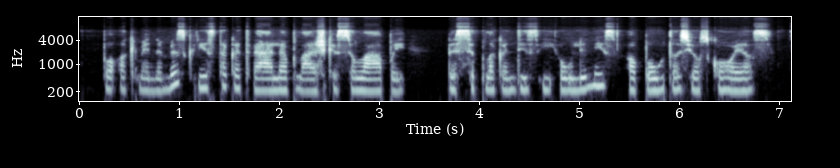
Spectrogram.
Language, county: Lithuanian, Kaunas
